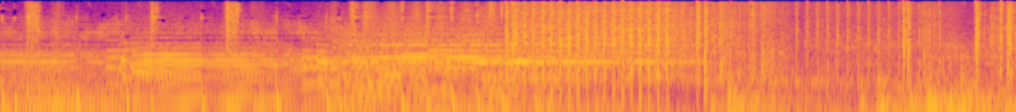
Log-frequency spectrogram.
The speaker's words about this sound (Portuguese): Nossa Senhora. Essa troca de tiros aí tá valendo.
